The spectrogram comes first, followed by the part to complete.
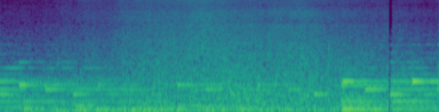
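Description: An ocean wave washing in and drawing back: a hiss that swells to a peak about halfway through and fades, over soft ambient background music with a low held note. The melody's repeating notes drop away under the wave and return strongly near the end.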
